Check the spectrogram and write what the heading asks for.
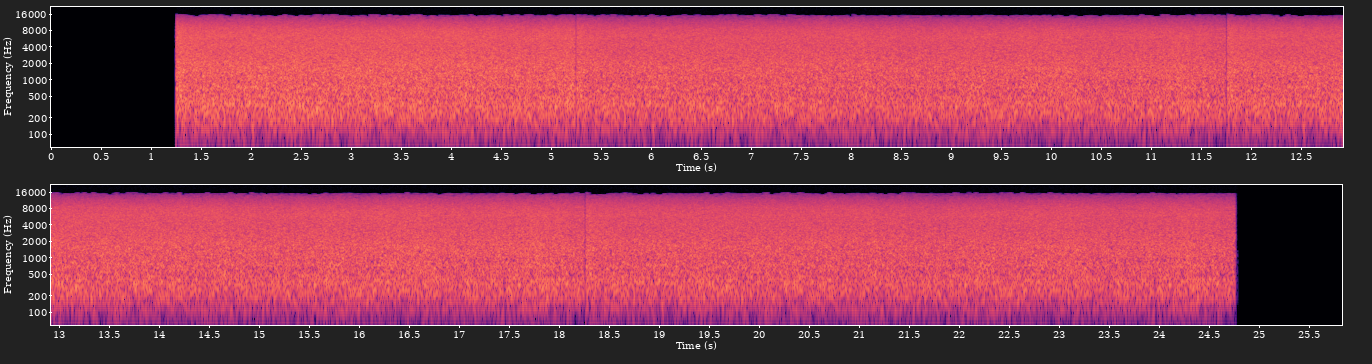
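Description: The Aare river rushing through its rock gorge: a steady, even rush of water that cuts in abruptly about a second in after silence.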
